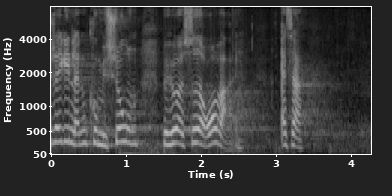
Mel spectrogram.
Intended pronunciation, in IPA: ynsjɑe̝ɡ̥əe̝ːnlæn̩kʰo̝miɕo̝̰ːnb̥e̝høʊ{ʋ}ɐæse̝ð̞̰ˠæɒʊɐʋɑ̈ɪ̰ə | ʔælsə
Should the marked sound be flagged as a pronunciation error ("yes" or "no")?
yes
